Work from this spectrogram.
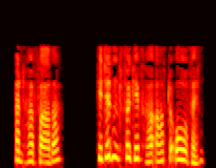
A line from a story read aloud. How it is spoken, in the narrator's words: cried Anna Andreevna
